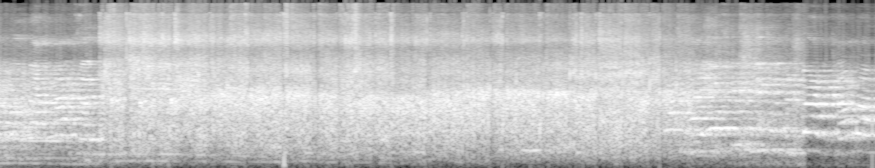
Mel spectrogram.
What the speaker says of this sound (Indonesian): Oke, tepuk tangan dari sini.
